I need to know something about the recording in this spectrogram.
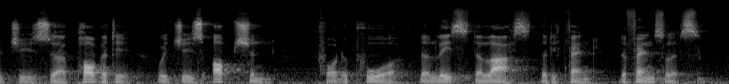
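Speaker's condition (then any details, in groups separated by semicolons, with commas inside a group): No condition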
